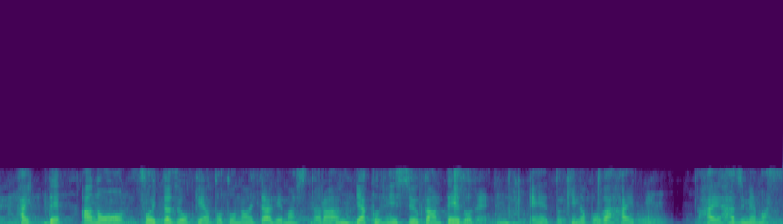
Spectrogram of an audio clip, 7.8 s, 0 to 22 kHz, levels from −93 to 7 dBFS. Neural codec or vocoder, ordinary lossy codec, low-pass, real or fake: codec, 16 kHz, 4.8 kbps, FACodec; MP3, 48 kbps; 5.4 kHz; fake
